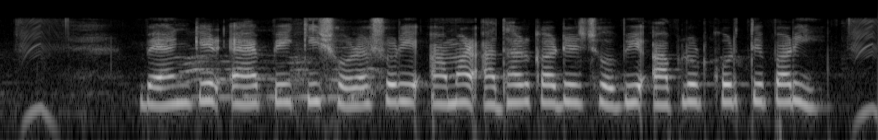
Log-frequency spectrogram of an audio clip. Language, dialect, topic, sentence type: Bengali, Jharkhandi, banking, question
